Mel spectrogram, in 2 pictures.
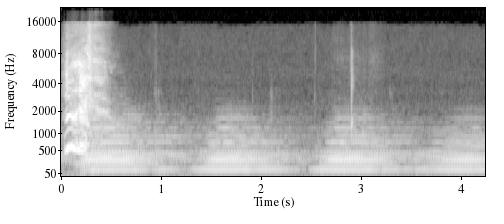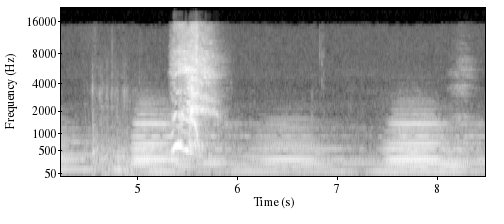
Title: Allergy sneeze fit (no antihistamines)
